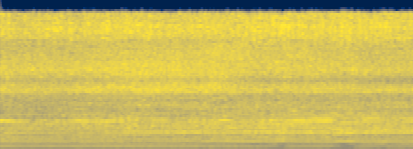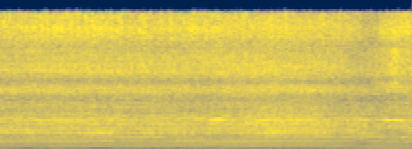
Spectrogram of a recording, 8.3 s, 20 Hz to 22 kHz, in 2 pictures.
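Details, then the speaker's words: Husqvarna 562XP AutoTune chainsaw restarted warm, choke off, at high idle, with the air filter severely restricted by duct tape to test AutoTune compensation: strained high idle keeps dipping and stumbling, breathing poorly. "We're going to fire up this 562XP with our SpongeBob duct taped air filter on there."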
